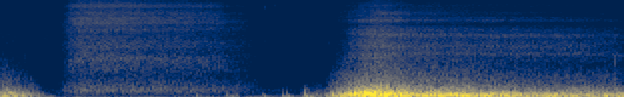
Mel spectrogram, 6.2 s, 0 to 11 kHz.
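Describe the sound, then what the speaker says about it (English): Deep breathing during a stretching exercise, close and clear: a soft airy inhale, a brief pause with small clicks, then a longer, louder, rougher exhale. "And 3 more breaths."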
